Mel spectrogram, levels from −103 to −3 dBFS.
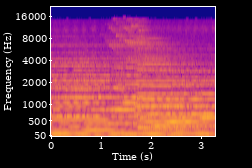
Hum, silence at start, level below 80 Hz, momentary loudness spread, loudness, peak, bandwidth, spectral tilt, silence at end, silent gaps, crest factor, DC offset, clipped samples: none; 0 s; -42 dBFS; 3 LU; -24 LUFS; -12 dBFS; 15.5 kHz; -5 dB/octave; 0 s; none; 14 dB; under 0.1%; under 0.1%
